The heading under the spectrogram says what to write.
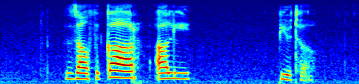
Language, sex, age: English, female, 19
